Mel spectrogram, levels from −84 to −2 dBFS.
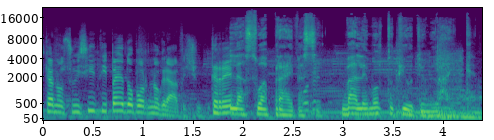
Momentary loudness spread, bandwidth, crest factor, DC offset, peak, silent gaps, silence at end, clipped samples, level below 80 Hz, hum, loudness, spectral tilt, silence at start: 6 LU; over 20 kHz; 16 dB; under 0.1%; -10 dBFS; none; 0 s; under 0.1%; -44 dBFS; none; -26 LUFS; -4.5 dB/octave; 0 s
